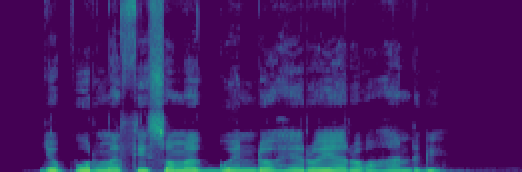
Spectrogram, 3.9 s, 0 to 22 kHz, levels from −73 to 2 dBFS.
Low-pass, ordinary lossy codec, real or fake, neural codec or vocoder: none; none; real; none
